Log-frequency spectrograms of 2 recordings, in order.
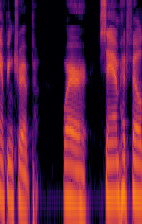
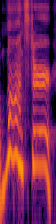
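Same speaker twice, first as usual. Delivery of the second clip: high, drawn-out mock yell; high-pitched "monster" holler, held back; imitated yell; 10 semitones higher than usual. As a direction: mimic a boy's battle cry at normal volume. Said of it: "I hear Sam yell".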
